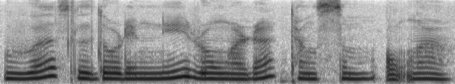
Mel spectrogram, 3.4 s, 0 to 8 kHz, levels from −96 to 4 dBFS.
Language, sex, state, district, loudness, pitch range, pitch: Garo, female, Meghalaya, North Garo Hills, -13 LUFS, 195-205 Hz, 195 Hz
